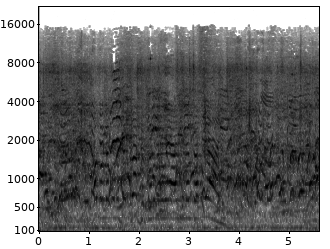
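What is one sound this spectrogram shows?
A crowd of men and women shout and cheer excitedly nearby, outdoors.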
